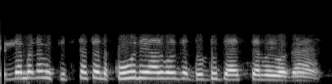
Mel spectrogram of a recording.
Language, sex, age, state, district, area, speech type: Kannada, female, 60+, Karnataka, Mandya, rural, conversation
